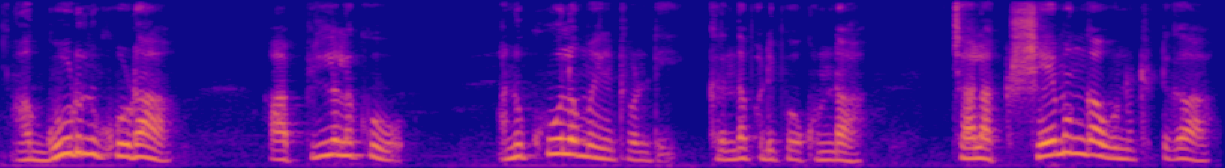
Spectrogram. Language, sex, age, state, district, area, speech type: Telugu, male, 30-45, Andhra Pradesh, Krishna, urban, spontaneous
